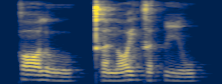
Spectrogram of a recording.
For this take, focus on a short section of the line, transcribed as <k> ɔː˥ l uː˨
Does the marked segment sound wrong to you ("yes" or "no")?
no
